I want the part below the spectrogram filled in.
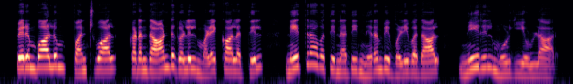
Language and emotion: Tamil, neutral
